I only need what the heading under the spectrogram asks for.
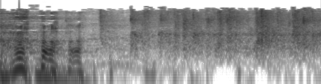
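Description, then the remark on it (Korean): A short burst of voiced sound, like a laugh, gives way to a cheap-sounding applause sound effect, a dense, crackling wash of clapping that keeps a steady level for over a second. “아, 여기 박수 되게 싸다.”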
